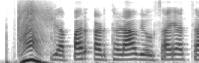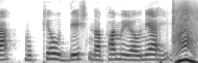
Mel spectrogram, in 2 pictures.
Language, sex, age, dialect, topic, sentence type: Marathi, female, 18-24, Varhadi, banking, statement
